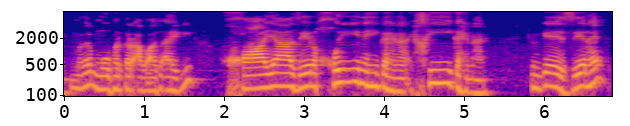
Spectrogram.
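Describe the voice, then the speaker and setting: A man teaching a beginners' Quran reading lesson, stretching out each syllable slowly and then explaining quickly, patiently repeating his corrections. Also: fairly high pitch, dark tone. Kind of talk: slow spelled-out reading lesson.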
